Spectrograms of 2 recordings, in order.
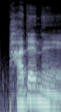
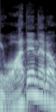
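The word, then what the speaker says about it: Wadden: 처음으로 세계에서 등록된음 있어요 바데 갯벌이 이게 우리나라에서는 흔히 와데 부르는데 현지 발음으로 한 바데 바데 W 시작해가지고 데네 일업 쪽은 를로 음하는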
